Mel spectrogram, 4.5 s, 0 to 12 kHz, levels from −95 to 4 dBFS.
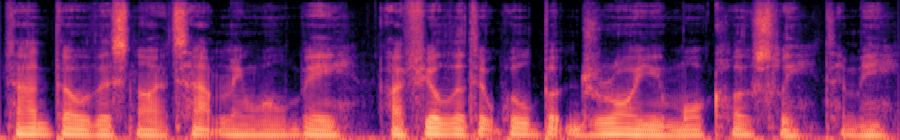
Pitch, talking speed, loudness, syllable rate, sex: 90 Hz, 255 wpm, -19 LUFS, 5.5 syllables/s, male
